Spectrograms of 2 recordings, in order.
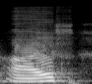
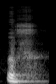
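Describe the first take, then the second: First: It starts with a full 'eye' vowel. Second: It is reduced to a short weak 'uv'. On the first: "we might not even use the the sound I've" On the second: "it's still too long for some of us"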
